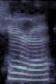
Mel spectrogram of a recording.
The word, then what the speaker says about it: Kara: Actually, my name is pronounced Kara, like I care a lot.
